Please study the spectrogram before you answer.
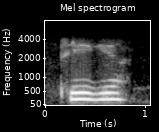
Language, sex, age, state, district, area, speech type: Santali, female, 18-30, West Bengal, Birbhum, rural, conversation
